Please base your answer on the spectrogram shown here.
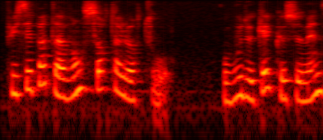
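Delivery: ordinary delivery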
